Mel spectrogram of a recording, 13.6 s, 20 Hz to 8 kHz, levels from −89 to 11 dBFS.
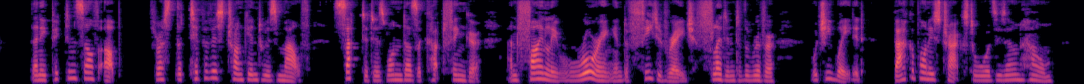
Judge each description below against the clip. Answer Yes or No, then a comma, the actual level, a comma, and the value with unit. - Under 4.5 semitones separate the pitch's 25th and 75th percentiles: No, average, 4.8 semitones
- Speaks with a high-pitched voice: No, medium, 180 Hz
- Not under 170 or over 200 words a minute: Yes, average, 195 wpm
